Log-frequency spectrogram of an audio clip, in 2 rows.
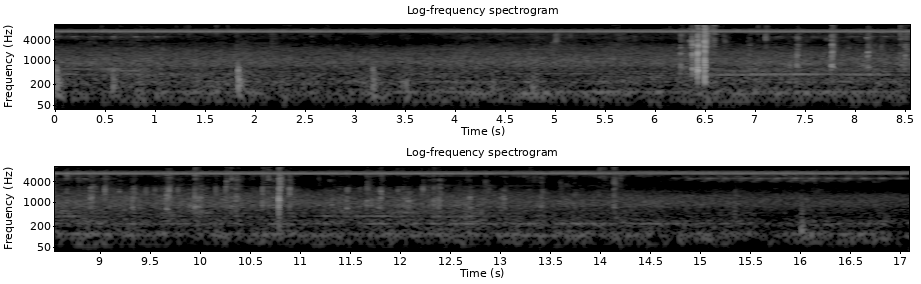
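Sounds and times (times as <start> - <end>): dog crunching chicken: 6.2 - 14.4.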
